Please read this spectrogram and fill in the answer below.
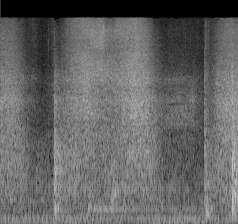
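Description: A heavy cardboard box being slid and turned on a tabletop, scraping across the surface. There is a short scrape at the start, then a longer, louder one from about half a second in.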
